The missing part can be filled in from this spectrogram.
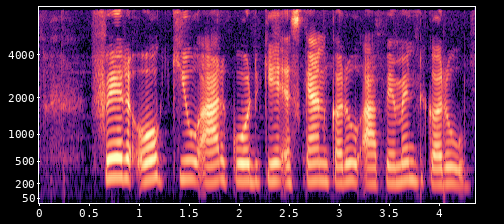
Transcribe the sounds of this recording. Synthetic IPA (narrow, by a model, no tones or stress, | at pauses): pʰeɾokjuaːɾkoːɖkeʔskɛnkəɾuʔapemẽɳʈkəɾu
